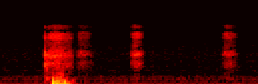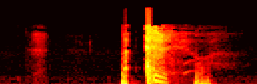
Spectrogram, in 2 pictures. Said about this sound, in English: I'm gonna sneeze.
